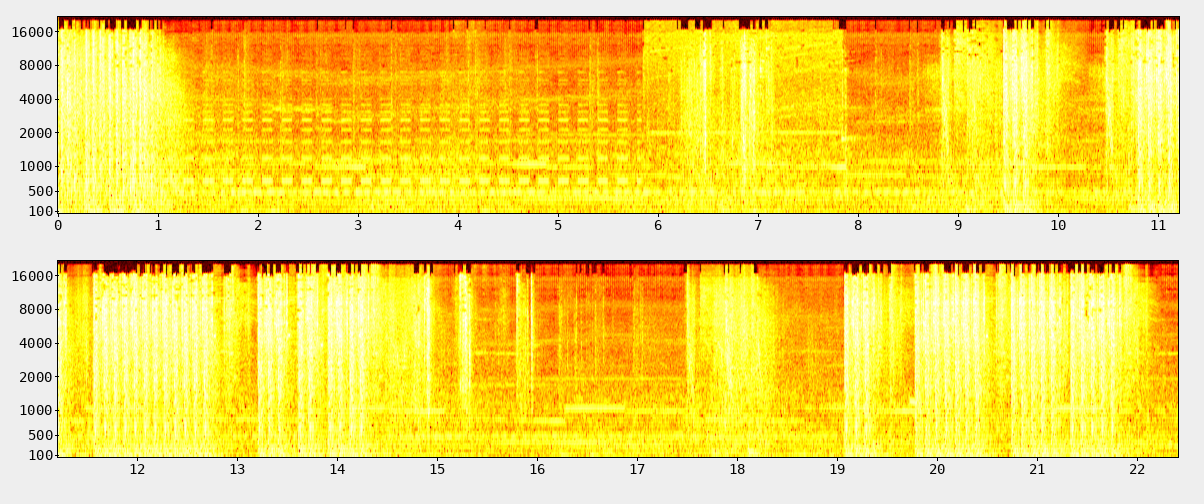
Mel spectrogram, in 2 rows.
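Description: Heavy gunfire strikes the starboard side of a gondola in Halo 4, loud rapid bursts of automatic fire and impacts arriving in repeated volleys separated by short calmer gaps with a steady mechanical hum underneath.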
